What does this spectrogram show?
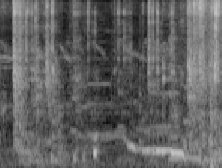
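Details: A single low pigeon coo slides downward and then levels off, among thuds and rustling in a small room.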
